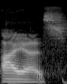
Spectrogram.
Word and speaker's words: Ayaz: So I want to make sure I'm pronouncing the names correctly. Zeenat? Yes. And Ayaz?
